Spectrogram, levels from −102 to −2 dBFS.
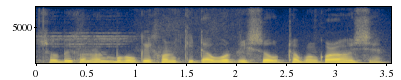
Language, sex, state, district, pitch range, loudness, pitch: Assamese, male, Assam, Kamrup Metropolitan, 115-130 Hz, -17 LUFS, 120 Hz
